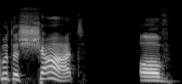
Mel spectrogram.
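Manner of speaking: ordinary talk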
